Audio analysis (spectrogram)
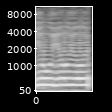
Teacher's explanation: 이로 시작했다가 오로 끝나는 소리거든요. 요가. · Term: 이중모음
